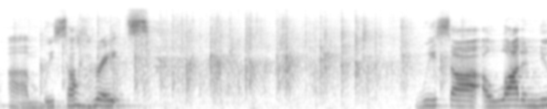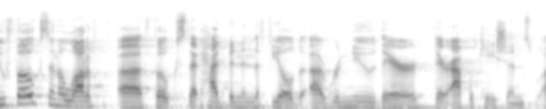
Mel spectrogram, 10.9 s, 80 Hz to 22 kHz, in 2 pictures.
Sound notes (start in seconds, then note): 0.2 applause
